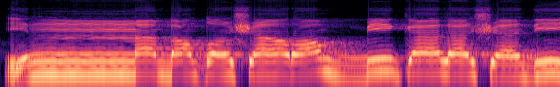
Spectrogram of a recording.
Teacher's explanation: Sukun to ini qalqalah, meskipun ada di tengah tetap dikolkolakan yang kita sebut dengan qalqalah sughra.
